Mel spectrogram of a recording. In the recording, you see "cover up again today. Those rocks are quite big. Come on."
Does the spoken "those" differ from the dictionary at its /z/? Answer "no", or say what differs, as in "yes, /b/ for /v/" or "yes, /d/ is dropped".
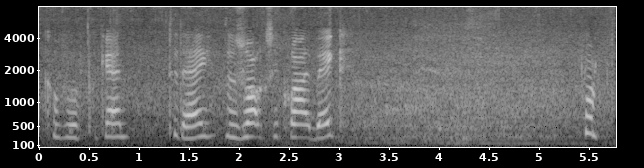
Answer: no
